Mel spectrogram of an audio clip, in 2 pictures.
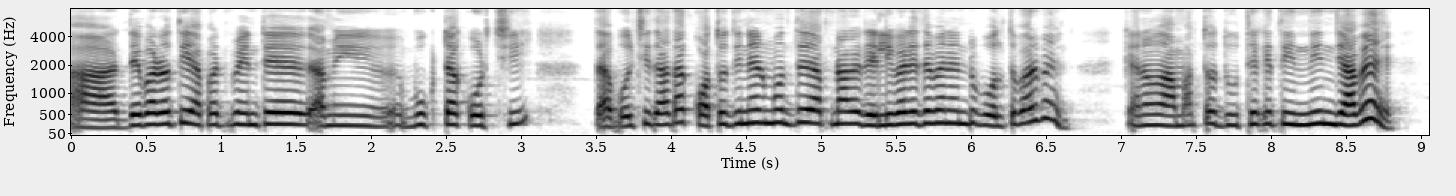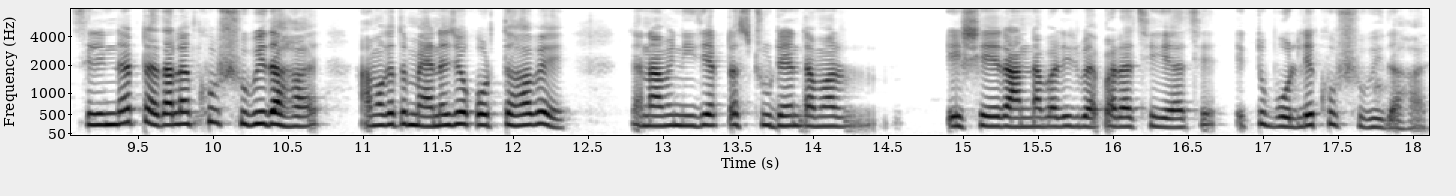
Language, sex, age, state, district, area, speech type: Bengali, female, 30-45, West Bengal, Darjeeling, urban, spontaneous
